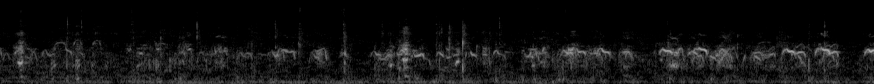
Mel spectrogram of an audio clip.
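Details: Flock of ducks beside a lake, a steady chorus of overlapping nasal honking calls, irregular and dense, louder in the second half with clustered bursts from several birds at once.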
